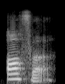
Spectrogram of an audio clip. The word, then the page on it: offer: Indian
